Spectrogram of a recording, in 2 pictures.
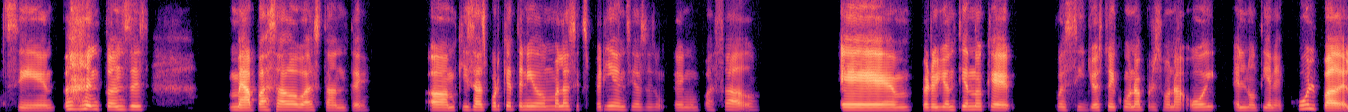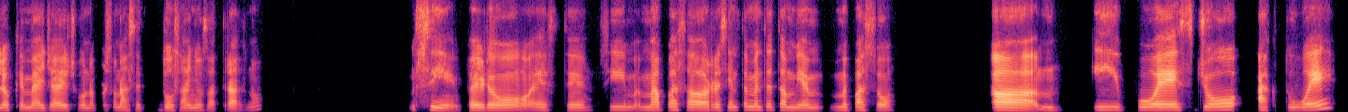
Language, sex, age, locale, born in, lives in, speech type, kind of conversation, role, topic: Spanish, female, 25-29, es-DO, United States, United States, conversation, unstructured, none, ¿Qué haces si sientes que tu pareja te está mintiendo?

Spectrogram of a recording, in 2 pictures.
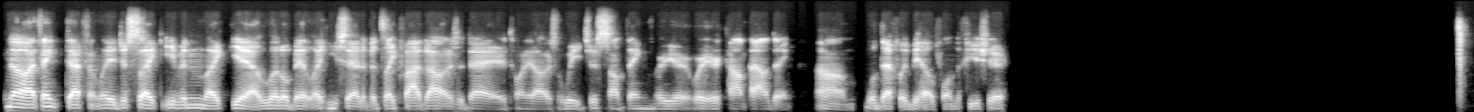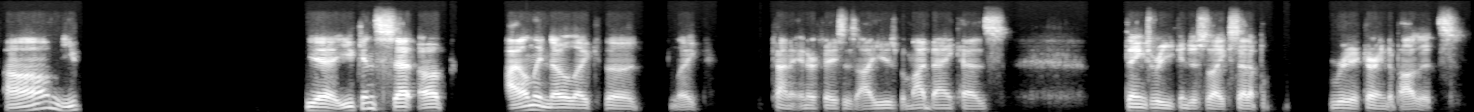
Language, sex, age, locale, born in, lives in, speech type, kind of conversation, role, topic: English, male, 20-24, en-US, United States, United States, conversation, podcast, guest, What steps can help someone create and achieve meaningful financial goals?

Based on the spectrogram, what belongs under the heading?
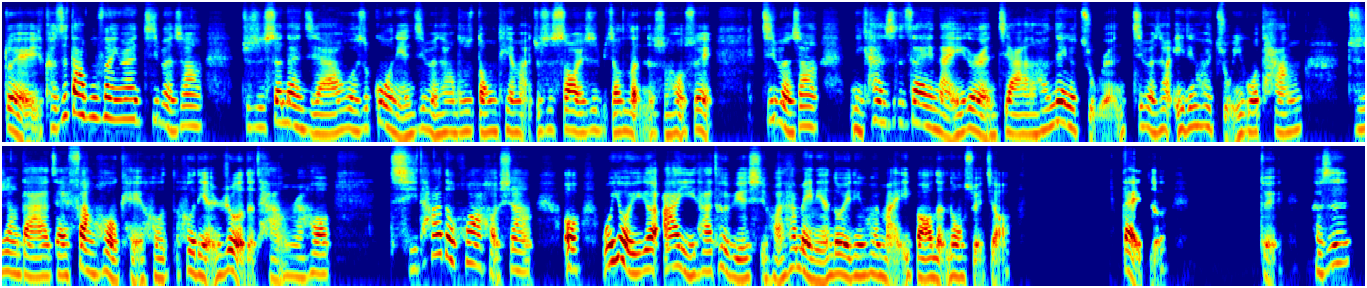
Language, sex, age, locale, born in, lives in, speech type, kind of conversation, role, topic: Chinese, female, 25-29, zh-TW, Taiwan, United States, conversation, podcast, guest, 你觉得和家人朋友一起过节有什么特别的意义？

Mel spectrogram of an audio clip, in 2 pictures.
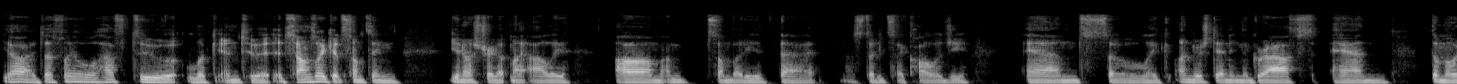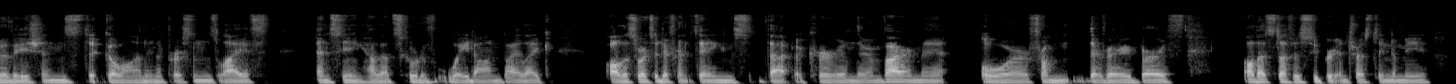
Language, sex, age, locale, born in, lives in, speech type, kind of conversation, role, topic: English, male, 20-24, en-US, United States, United States, conversation, unstructured, none, What songs, podcasts, and quiet moments make up the soundtrack of your week?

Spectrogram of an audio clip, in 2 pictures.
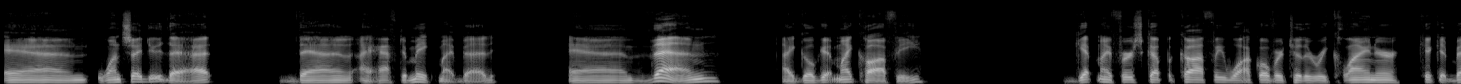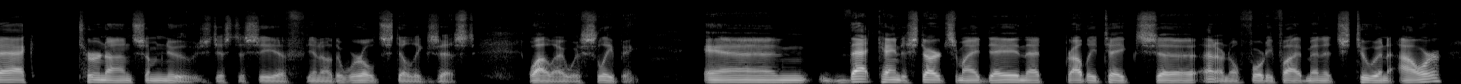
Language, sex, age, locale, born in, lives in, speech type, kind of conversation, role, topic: English, male, 65-69, en-US, United States, United States, conversation, unstructured, none, Which small daily rituals help you feel centered, and what stories make them meaningful to you?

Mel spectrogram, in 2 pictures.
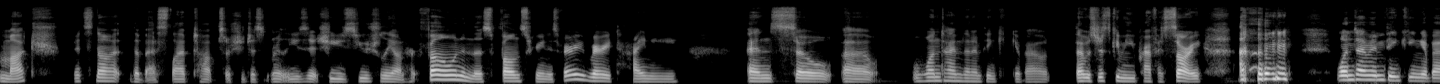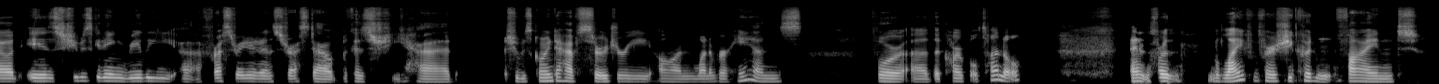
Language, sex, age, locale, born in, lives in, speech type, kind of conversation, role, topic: English, male, 30-34, en-US, United States, United States, conversation, unstructured, none, What’s a time you solved a problem that made you proud?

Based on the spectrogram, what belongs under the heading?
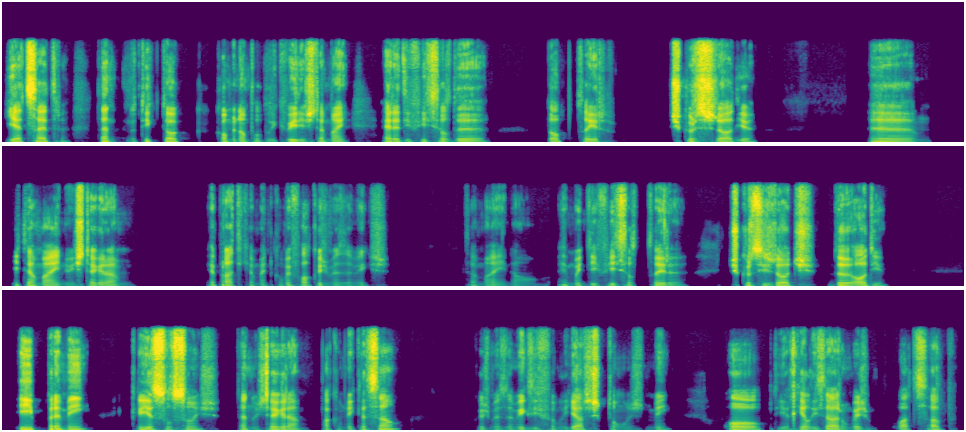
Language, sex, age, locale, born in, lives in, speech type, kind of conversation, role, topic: Portuguese, male, 20-24, pt-PT, Portugal, Portugal, conversation, unstructured, none, Você acha que as redes sociais criam mais problemas do que soluções?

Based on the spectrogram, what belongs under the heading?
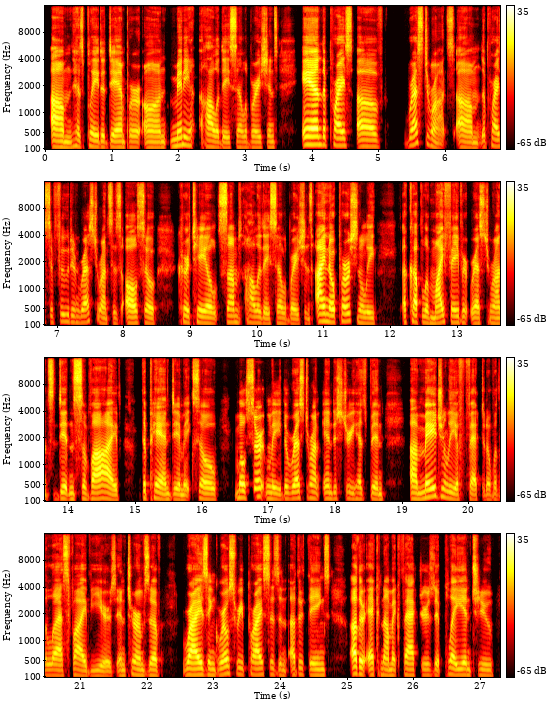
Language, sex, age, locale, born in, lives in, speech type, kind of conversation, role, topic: English, female, 60-64, en-US, United States, United States, conversation, podcast, guest, How do shared meals and drinks shape our most meaningful celebrations?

